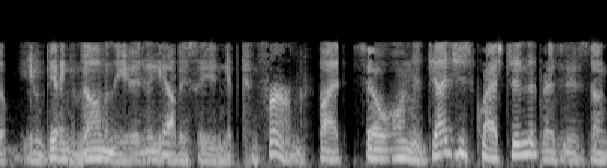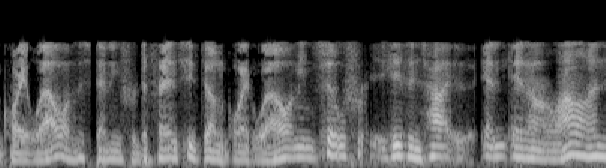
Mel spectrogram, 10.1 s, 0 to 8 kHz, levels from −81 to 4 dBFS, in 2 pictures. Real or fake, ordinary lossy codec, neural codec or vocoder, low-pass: fake; AAC, 16 kbps; codec, 16 kHz, 1 kbps, FunCodec, trained on Chinese and English, 50 frames a second; 7.2 kHz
